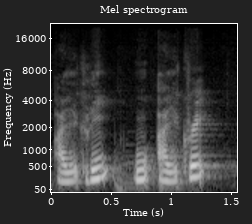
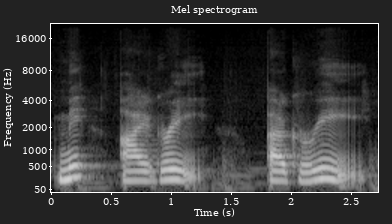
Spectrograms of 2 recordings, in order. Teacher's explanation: Pour agree, c'est sur la deuxième syllabe qu'on accentuera, donc on n'aura pas I agree ou I agree, mais I agree.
